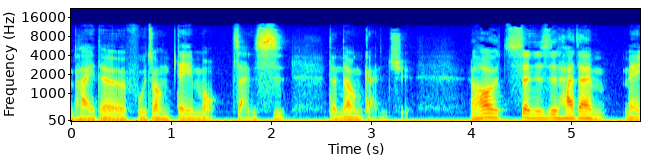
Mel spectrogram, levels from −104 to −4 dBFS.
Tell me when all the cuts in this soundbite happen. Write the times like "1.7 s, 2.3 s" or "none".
none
